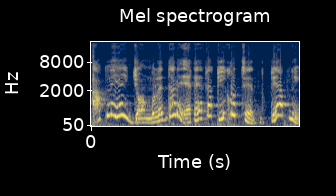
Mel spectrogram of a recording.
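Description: This cartoonish character voice sits at an extremely high pitch and moves at a moderate pace. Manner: grumbling, bargaining.

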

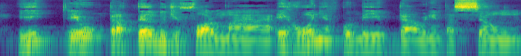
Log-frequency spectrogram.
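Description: Somewhat breathy and dark, mellow in tone, a man speaks with a Brazilian accent and lively intonation. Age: 40s. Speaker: nutritionist. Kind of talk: testimony. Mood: earnest, hopeful. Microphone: phone near.

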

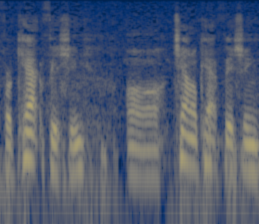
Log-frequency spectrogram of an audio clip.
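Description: A man talks at a moderate pace, with a dry sound and no echo. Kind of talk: tutorial. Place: garden. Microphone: phone near.

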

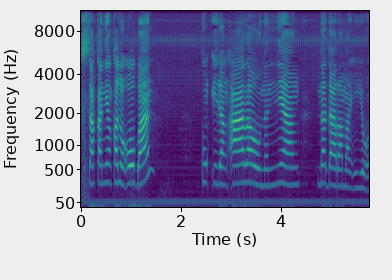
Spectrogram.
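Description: Raised and projected, a woman's high-pitched voice has a bright, sharp tone and fairly even intonation. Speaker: narrator reading a short story aloud. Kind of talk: dramatic narration, reading a Filipino short story aloud. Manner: expressive, dramatic, steady storytelling pace.

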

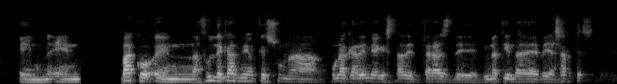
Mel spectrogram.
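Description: The pace from this man is fairly quick. Intonation remains fairly even. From Spain. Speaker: realist painter and teacher; teacher. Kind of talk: casual interview. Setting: live stream. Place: home room. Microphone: video call.

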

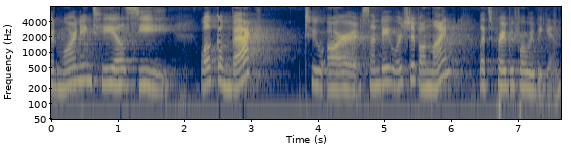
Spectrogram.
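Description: In a room with audible echo, a woman speaks very slowly with fairly even intonation and long, frequent pauses. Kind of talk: spoken prayer. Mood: calm, gentle, reverent. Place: church.

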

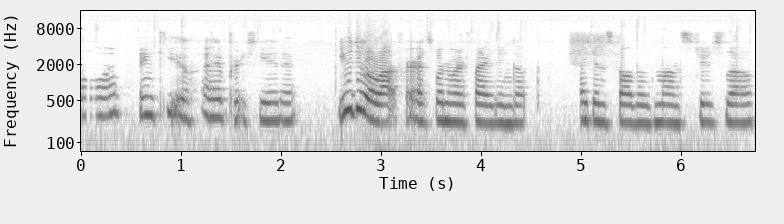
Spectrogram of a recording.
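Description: A woman at a moderate pace, fairly high in pitch with ordinary pitch variation, in a dry sound with no echo. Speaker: tabletop game player. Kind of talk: casual chat. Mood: soft, earnest, reflective. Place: home room. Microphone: headset.

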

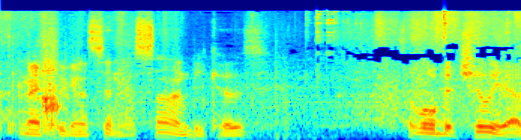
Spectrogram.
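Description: A man speaks at a very fast pace. The sound is dry with no echo, but background noise is loud. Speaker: family vlogger. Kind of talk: casual vlog. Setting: outdoors. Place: street. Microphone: phone near.

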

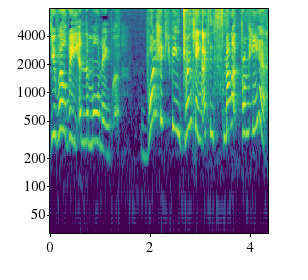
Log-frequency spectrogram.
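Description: A woman does a put-on character voice at an extremely high pitch, with big pitch swings. Her tone is fairly bright and her pace moderate.

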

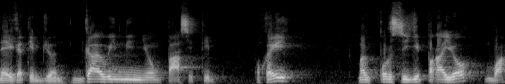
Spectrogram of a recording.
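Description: At a moderate pace, a man with a fairly low pitch speaks in lively intonation while his loudness stays very even. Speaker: jail officer and career vlogger. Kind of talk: motivational pep talk to applicants. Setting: solo video address to camera. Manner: earnest, emphatic, encouraging, repeats "okay?" often.

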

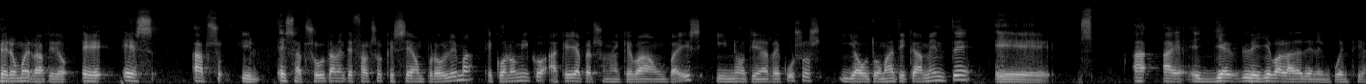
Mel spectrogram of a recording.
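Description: A man with an unremarkable speaking voice talks at a fairly slow pace. His pitch sits fairly high and shows ordinary variation. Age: 40s. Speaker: economist and politician; politician. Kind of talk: political talk show debate. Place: studio. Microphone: lapel.

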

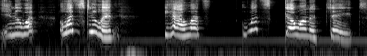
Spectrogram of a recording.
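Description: A put-on character voice at a very slow pace, broken by long, frequent pauses. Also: man, extremely high pitch for a man. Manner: nervous, rambling, stammering.

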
